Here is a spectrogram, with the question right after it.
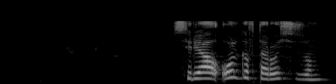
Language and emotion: Russian, neutral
